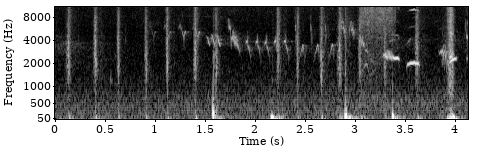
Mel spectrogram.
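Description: A heavy sack thumps onto the ground.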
